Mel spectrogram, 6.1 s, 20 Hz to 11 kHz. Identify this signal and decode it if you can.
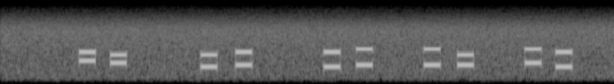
DTMF, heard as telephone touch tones, dialled by hand, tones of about 170 ms. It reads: 07 15 26 64 92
